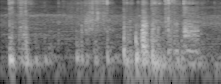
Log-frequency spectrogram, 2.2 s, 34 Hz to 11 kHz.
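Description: Hollow plastic knocks and rattles of a propane-bottle cover being lifted off a pair of 20-pound propane bottles: one sharp knock at the start, then a cluster of knocks just over a second in.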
